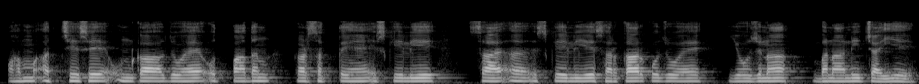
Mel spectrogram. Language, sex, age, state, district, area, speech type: Hindi, male, 45-60, Rajasthan, Karauli, rural, spontaneous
